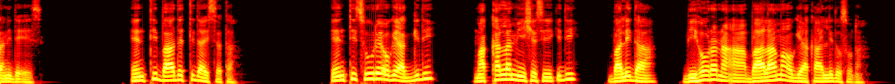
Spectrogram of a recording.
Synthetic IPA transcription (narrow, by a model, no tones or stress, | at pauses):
ɐnɪd̪ɛʔḛːs | ʔɛnt̪ːɪbaːd̪ɛt̪ːɪd̪ɐjsːɐt̪ɐ | ʔɛnt̪ːɪsuːɾɛɔɡɛɐɡːɪd̪ɪ | mɐkːɐlːɐmiːʃɛsiːkʼɪd̪ɪ | bɐlɪd̪aː | biːɦoːɾɐnɐʔaːbaːlaːmɐɔɡɪjaːkaːlːɪd̪ɔsɔnɐ̰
